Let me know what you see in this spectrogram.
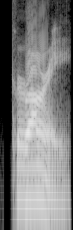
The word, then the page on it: curare: American English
